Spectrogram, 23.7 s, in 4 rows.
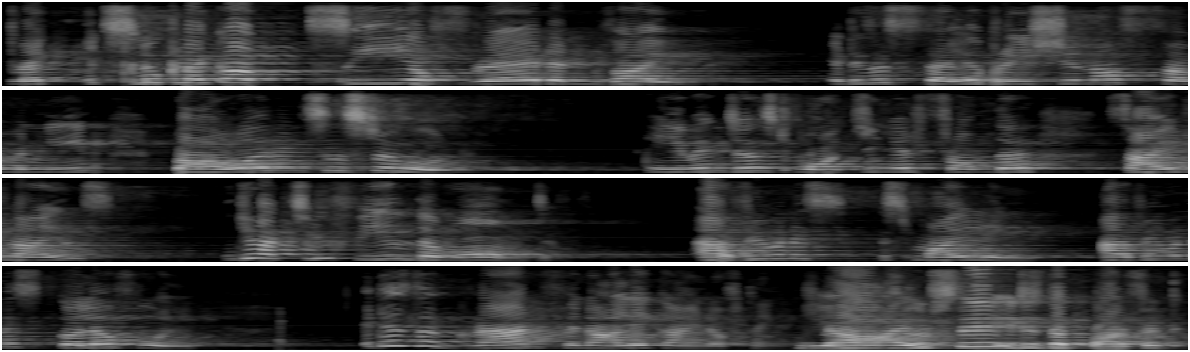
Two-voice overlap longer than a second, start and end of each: none

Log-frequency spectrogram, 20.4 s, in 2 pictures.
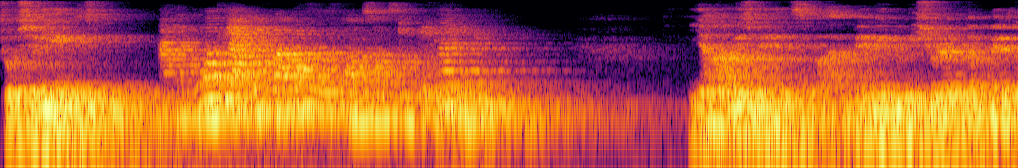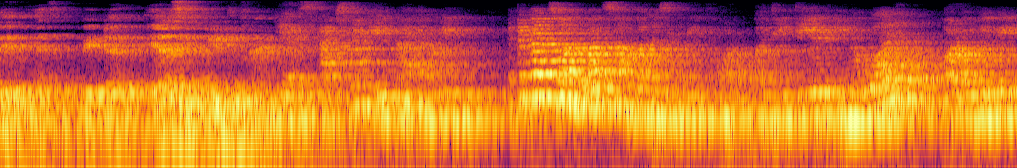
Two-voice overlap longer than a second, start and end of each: none

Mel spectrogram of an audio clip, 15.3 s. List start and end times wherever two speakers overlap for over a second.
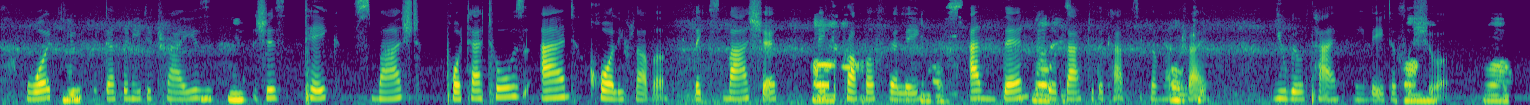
none

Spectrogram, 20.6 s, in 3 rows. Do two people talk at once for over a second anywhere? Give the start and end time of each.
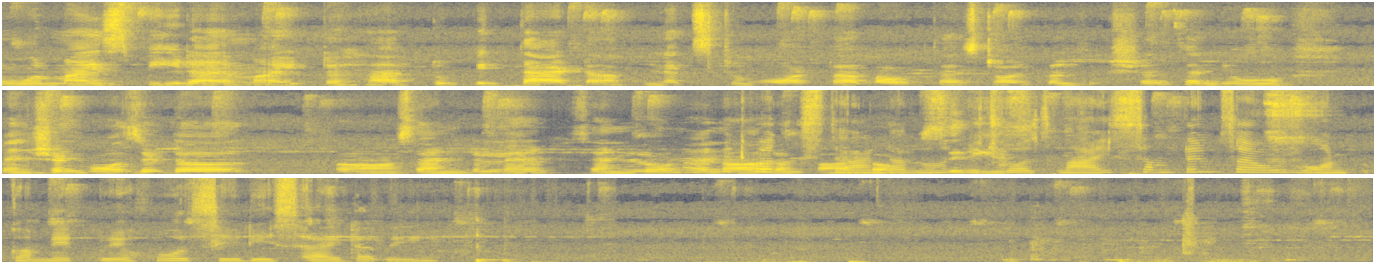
10.5-12.0

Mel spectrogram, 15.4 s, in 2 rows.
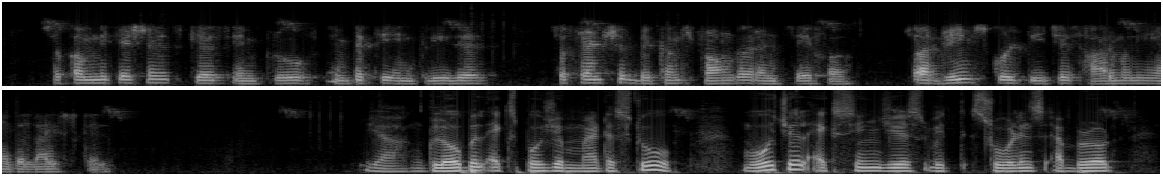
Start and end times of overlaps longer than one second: none

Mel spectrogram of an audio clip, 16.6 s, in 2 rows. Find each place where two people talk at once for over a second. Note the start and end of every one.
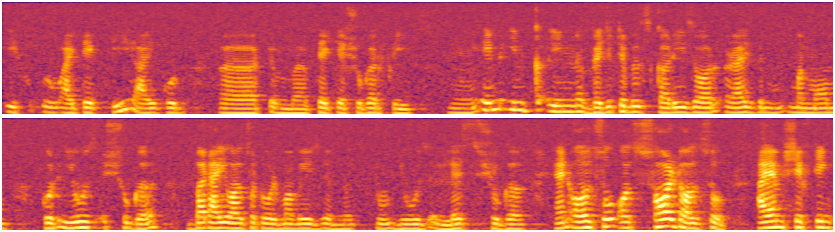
none

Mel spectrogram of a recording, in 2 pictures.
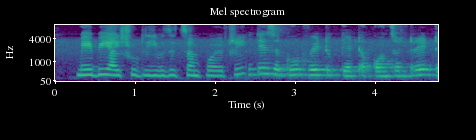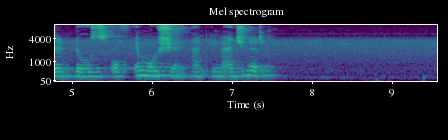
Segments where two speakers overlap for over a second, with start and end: none

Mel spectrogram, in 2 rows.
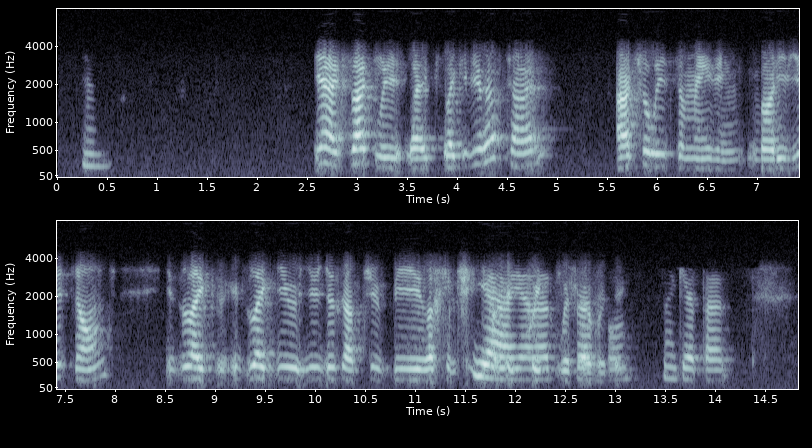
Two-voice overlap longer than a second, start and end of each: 11.6-13.1

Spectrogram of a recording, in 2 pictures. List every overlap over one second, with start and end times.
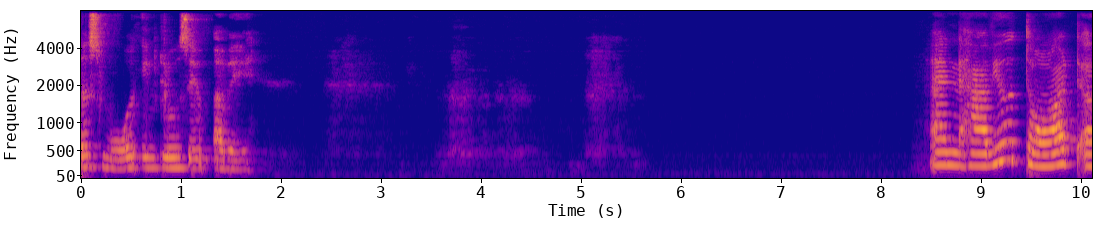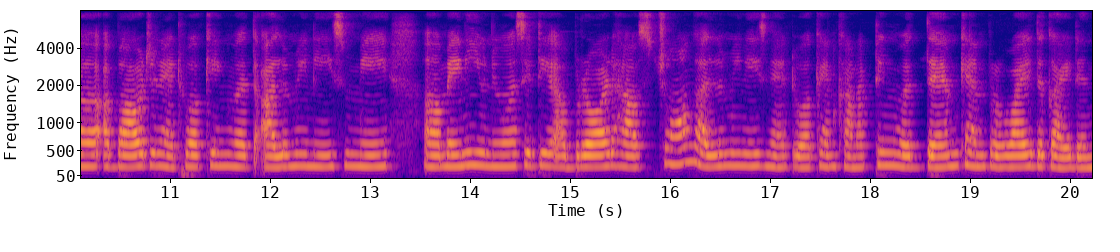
none

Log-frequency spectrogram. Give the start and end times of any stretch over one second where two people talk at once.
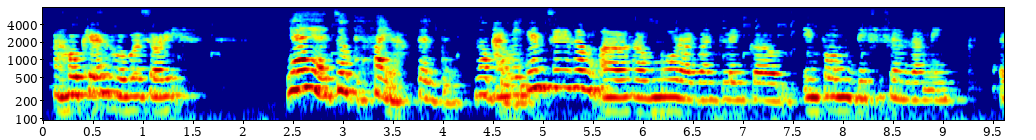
none

